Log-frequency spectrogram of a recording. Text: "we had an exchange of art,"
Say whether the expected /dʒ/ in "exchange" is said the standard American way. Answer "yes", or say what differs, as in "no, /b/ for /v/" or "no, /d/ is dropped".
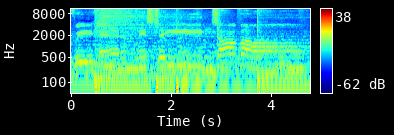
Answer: no, /z/ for /dʒ/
